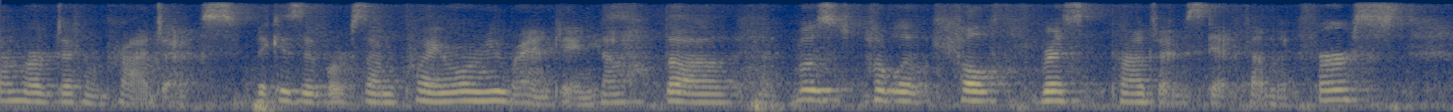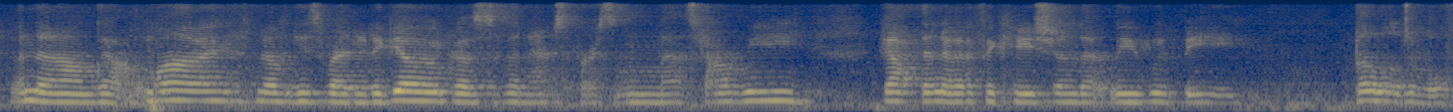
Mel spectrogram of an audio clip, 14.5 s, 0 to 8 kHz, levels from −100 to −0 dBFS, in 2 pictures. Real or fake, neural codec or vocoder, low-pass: fake; codec, 24 kHz, 0.9 kbps, WavTokenizer, small release; 7.2 kHz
